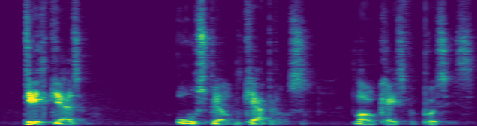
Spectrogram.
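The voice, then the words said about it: Imitates a film character's accent. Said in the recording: “That was the best accent”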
